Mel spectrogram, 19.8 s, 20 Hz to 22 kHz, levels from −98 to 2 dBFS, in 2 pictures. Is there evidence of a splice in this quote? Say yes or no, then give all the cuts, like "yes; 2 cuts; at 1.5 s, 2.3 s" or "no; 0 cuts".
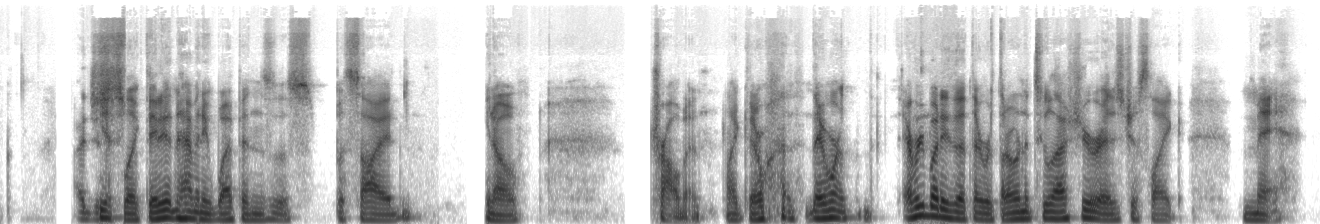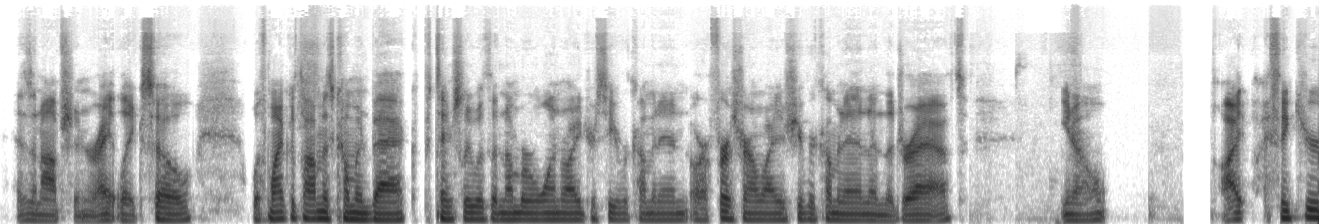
yes; 1 cut; at 0.9 s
